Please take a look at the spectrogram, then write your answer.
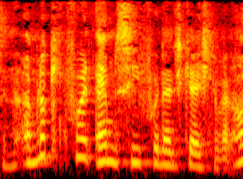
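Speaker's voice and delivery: high, quick posh Southern English lady. Retold or imitated. Posh Southern English lady booking an MC, fast and high. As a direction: rattle it off in a plummy Southern English voice. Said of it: "Really posh voice".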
